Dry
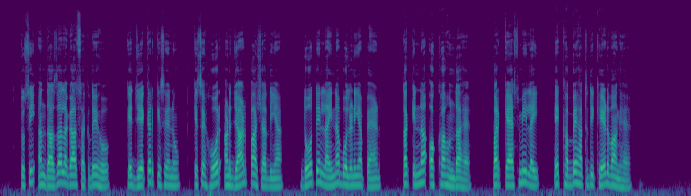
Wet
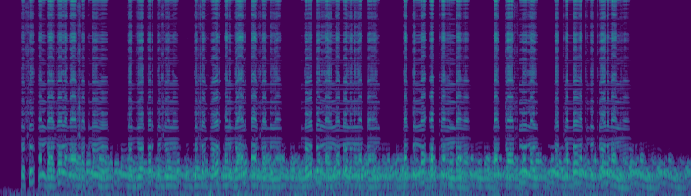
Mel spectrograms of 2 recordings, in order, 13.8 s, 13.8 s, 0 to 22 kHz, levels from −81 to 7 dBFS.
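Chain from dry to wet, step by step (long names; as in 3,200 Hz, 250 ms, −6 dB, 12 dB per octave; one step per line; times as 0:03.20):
samples in bit-reversed order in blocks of 32 samples
comb filter 3 ms, depth 92%
bucket-brigade delay 566 ms, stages 2,048, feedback 77%, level −3 dB
level −7.5 dB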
